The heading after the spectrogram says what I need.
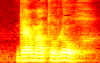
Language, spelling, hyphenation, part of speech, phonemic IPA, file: Dutch, dermatoloog, der‧ma‧to‧loog, noun, /ˌdɛr.maː.toːˈloːx/, Nl-dermatoloog.ogg
- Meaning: dermatologist, someone who is skilled in, professes or practices the medical specialism dermatology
